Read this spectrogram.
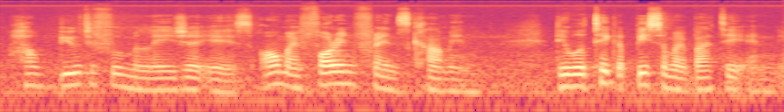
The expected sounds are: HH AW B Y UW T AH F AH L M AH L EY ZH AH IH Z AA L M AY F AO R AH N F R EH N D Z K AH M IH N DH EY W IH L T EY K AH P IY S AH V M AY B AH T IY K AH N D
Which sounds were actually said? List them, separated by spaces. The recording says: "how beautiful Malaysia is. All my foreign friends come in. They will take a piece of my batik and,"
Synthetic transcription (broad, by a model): HH AW B Y UW T AH F AH L M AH L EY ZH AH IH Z AA L M AY F AO R AH N F R EH N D S K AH M IH N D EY W IH L T EY K AH P IY S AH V M AY B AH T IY AH N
